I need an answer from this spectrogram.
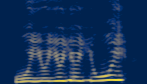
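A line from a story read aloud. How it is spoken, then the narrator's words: Frightened squealing. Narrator (Russian): испуганно запищала Аля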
